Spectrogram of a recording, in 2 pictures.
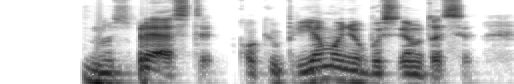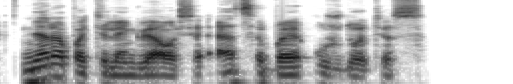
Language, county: Lithuanian, Panevėžys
